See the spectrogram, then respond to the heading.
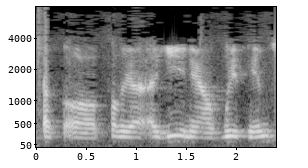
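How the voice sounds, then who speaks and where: A man with an Australian accent, fairly low-pitched and monotone with flat intonation, amid noticeable background noise. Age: 30s. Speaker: professional boxer. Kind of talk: interview. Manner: halting.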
